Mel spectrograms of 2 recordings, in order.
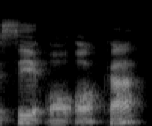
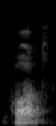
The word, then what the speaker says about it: cook: né, no próximo vídeo, que é o U de uva, ó, U, mas relaxa os lábios.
